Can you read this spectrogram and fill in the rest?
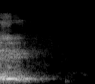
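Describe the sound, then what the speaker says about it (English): A single close, short throat clearing from a man about to address a commercial real estate panel, fading out quickly into silence. "Let me clear my throat."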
